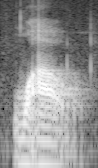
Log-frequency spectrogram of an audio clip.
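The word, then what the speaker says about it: واو: ওয়াও বলার সময় মুখটা একটু গোল হবে, ওয়াও, ঠোঁট দুইটা গোল হয়ে যায়, ওয়াও।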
